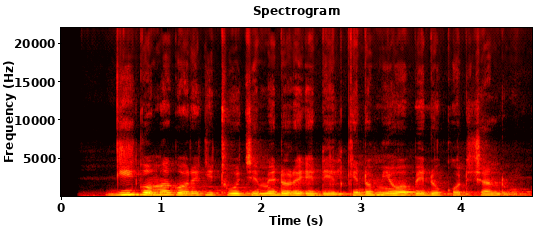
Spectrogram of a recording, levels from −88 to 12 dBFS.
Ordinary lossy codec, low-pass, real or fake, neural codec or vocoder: none; none; fake; vocoder, 44.1 kHz, 128 mel bands every 512 samples, BigVGAN v2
